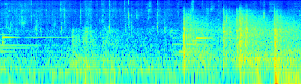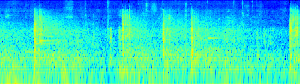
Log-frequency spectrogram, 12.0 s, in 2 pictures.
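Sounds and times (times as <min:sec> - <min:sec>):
fireworks shells booming: 0:03.6 - 0:12.0.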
